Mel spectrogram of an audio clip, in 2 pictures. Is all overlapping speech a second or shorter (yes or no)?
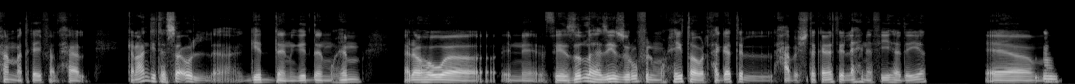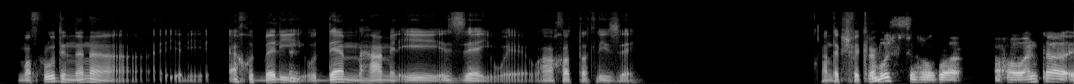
yes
